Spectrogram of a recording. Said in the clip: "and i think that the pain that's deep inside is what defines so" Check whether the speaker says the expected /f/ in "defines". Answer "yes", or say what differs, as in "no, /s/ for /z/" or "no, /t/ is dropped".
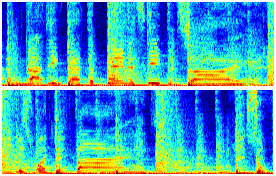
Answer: yes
